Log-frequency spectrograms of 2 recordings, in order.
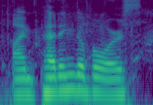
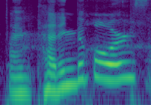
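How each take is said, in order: First: Said in the usual way. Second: Excited. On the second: Real, not acted. Repeats it with a higher shout.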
